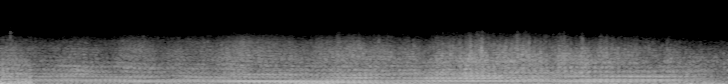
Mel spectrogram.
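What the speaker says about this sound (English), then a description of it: "The three aircraft in front of you now are what has been called the most powerful aircraft to have ever operated anywhere. It's the Cessna Bird Dog." Piston-engine aircraft drone, three Cessna Bird Dog observation planes at a warbirds airshow at Temora, a steady loud droning hum with rich harmonics holding throughout, swelling slightly midway.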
